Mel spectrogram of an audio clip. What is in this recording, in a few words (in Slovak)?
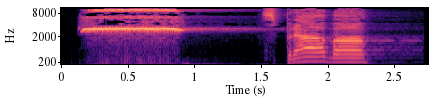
sms hlásky cz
